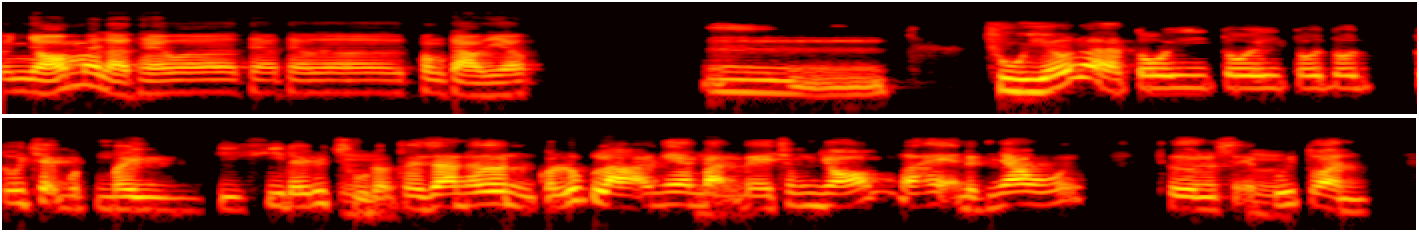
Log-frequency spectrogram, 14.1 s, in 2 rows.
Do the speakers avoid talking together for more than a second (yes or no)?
yes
